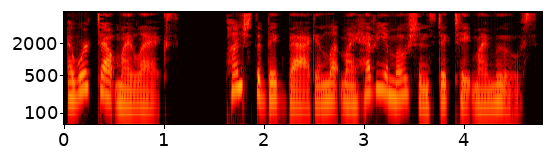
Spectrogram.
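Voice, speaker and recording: A woman's voice: low voice, very animated, normal speed, dark tone, dry recording, highs cut off. A woman reading first-person fiction as a scripted audiobook narrator.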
